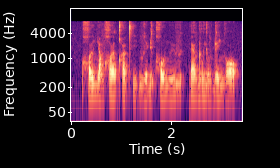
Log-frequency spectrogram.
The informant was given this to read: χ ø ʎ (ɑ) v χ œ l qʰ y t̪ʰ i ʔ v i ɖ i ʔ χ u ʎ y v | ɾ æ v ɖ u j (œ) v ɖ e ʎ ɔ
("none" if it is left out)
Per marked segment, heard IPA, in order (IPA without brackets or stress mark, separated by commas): ɑ, ɵ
